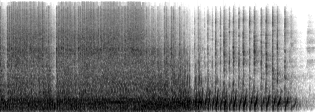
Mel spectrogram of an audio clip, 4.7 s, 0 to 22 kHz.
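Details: 1997 Harley-Davidson Springer Softail after carburetor accelerator pump squirting again: loud throttle blip, then the V-twin settles into uneven loping beats a couple of seconds before shutdown; sounds healthy, carb fixed.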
